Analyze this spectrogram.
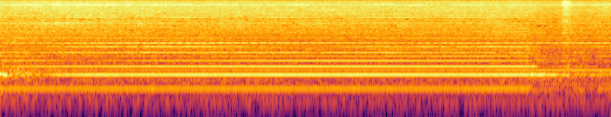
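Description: Five-axis CNC router's spindle running steadily while it machines a wooden workpiece, a loud even hum with a whine above it. The tone drops and changes about seven seconds in.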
